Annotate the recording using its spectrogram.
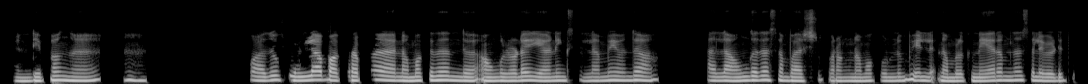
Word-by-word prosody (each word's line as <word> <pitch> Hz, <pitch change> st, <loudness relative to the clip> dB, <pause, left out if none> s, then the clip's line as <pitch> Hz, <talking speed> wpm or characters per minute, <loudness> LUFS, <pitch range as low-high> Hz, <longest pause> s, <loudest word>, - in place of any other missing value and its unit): கண்டிப்பாங்க. 175 Hz, +4 st, +1 dB, 0.6 s
ம். 180 Hz, -2 st, -1 dB, 1.0 s
இப்ப 190 Hz, -, 0 dB
அதுவும் 200 Hz, +3 st, 0 dB
ஃபுல்லா 190 Hz, +1 st, +2 dB
பார்க்குறப்ப, 185 Hz, +2 st, -1 dB, 0.3 s
நமக்கு 175 Hz, +2 st, +1 dB
தான் 200 Hz, 0 st, +4 dB
அந்த 180 Hz, -1 st, +2 dB, 0.2 s
அவுங்களோட 170 Hz, +1 st, +2 dB, 0.2 s
ஏர்னிங்ஸ் 180 Hz, +1 st, 0 dB
எல்லாமே 175 Hz, +3 st, 0 dB
வந்து 190 Hz, +2 st, +1 dB
அ -, -, +1 dB, 0.6 s
அதில 175 Hz, -1 st, +1 dB
அவுங்க 180 Hz, +3 st, +2 dB
தான் 200 Hz, -1 st, 0 dB
சம்பாரிச்சுட்டு 170 Hz, 0 st, -1 dB
போறாங்க. 165 Hz, -1 st, -2 dB
நமக்கு 170 Hz, +2 st, -2 dB
ஒண்ணுமேல்ல! 180 Hz, +1 st, 0 dB
நம்மளுக்கு 165 Hz, 0 st, -1 dB
நேரம் 190 Hz, +3 st, 0 dB
தான் 200 Hz, 0 st, -1 dB
செலவிடுது. 170 Hz, -2 st, -1 dB
180 Hz, 140 wpm, -21 LUFS, 170-190 Hz, 1.0 s, தான்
